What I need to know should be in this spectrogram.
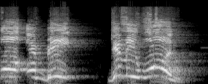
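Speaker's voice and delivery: loud, high-pitched, heated shouting. Arguing with others about a fight, yelling. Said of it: "Why you yelling?".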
